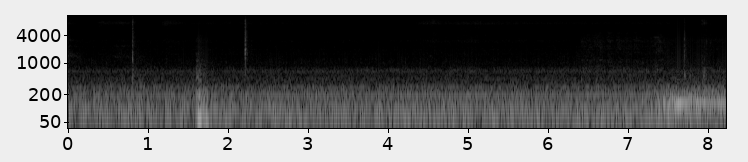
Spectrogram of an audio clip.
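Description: Steady low rumble of a car's engine idling, heard inside the cabin. A few faint clicks and a soft knock about a second and a half in come over it.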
